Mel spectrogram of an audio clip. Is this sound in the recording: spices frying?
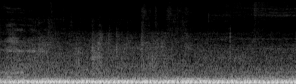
no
